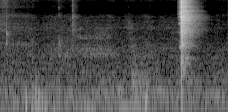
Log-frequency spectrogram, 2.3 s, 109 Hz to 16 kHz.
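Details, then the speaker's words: 1911 pistol function check: with thumb and grip safeties off, trigger pull gives a single crisp metallic snap as the hammer drops cleanly; normal hammer fall. "Pull the trigger, safety's off. Everything works."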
